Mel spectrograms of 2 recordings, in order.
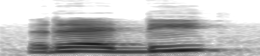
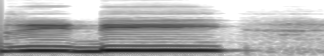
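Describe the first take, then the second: First: The first vowel is a short 'e' sound. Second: The first vowel is a long 'ee' sound. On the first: The speaker calls it right. "यहाँ पर ए पढ़ेंगे" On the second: The speaker calls it wrong. "ऐसे नहीं बोल रहे हैं"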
